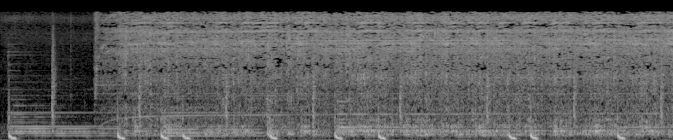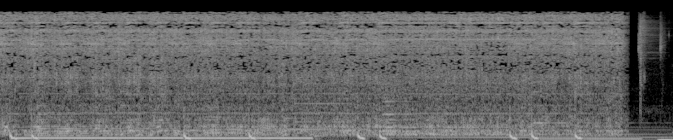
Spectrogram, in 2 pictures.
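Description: Electric hand mixer running, its twin beaters whipping eggs and sugar into a thick, pale foam for cake batter; it starts about a second and a half in and cuts off just before the end. Background music plays underneath.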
